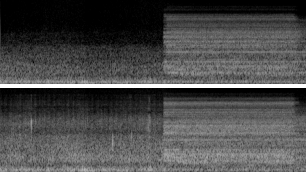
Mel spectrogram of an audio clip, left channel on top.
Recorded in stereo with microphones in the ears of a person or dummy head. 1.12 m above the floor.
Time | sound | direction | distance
1.6 | a hair dryer | 40° right (ahead or behind) | 6 m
